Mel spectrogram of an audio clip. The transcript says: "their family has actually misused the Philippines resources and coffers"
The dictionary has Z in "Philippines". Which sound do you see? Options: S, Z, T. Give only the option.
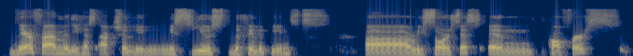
S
